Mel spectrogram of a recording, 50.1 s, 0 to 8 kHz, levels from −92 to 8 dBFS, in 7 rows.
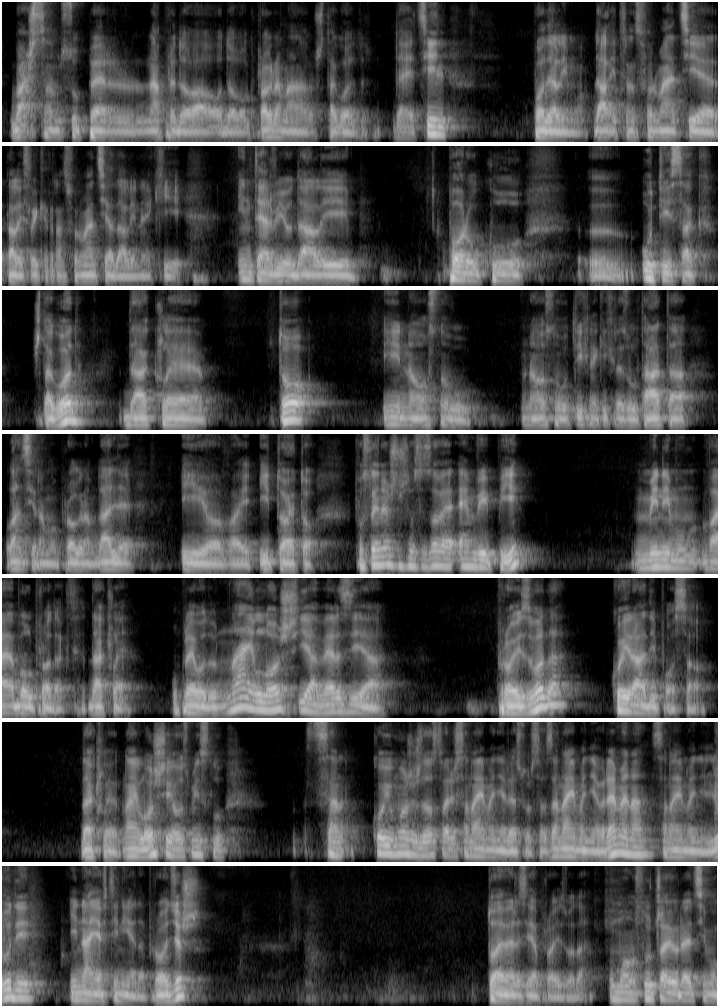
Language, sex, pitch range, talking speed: Croatian, male, 85-120 Hz, 115 wpm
